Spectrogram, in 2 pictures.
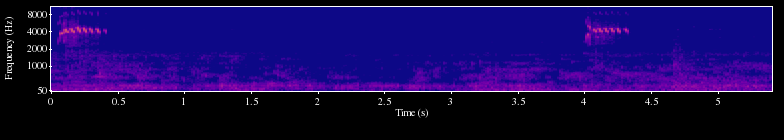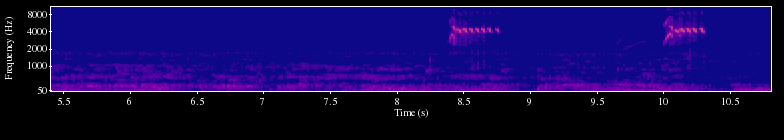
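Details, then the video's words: Canary singing happily: four brief, loud, buzzy trilled bursts at irregular gaps of two to four seconds, over a steady background of low rumbling and rustling room noise. "Watch the canary sing happily"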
